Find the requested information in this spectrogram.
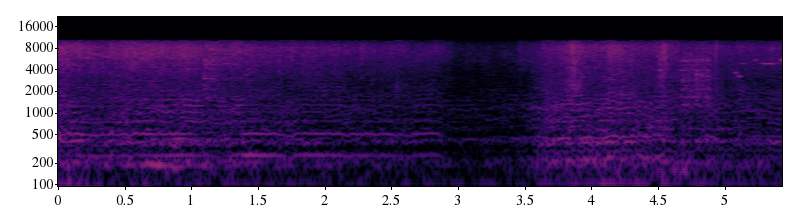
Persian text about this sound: زنبورها میان بیرون، به سمت پتومت حمله میکنن و اونا با عجله توی خونه میرن. زنبورها جلوی در خونه میچرخن.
